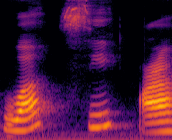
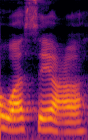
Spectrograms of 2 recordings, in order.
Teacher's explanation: सी को शार्पली पढ़ना है, सीन की सीटी वाज़े करनी है, ठीक है। रॉन्ग वे होगा वा से आ, से नहीं साउंड देंगे, इसको हम सी की देंगे, ठीक है।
